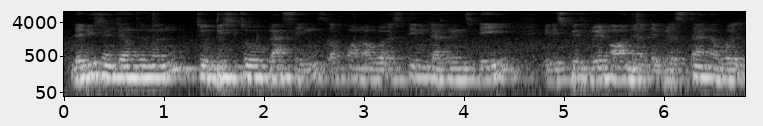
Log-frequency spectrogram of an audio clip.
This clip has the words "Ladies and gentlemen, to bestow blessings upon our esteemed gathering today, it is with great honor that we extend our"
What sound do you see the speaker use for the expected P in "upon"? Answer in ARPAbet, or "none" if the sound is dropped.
F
